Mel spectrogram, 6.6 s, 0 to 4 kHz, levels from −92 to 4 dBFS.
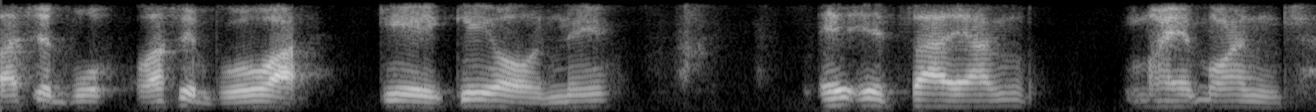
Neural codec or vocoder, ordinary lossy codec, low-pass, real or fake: codec, 16 kHz, 1.1 kbps, Voila-Tokenizer; none; 3.6 kHz; fake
